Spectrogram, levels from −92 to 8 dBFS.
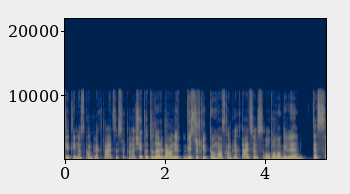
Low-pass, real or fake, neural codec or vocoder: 10.8 kHz; fake; codec, 44.1 kHz, 2.6 kbps, SNAC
